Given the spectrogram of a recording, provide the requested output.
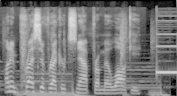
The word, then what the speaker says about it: Milwaukee: Regardless of their second-round exit in the playoffs, an impressive record snap from Milwaukee. Actually, it's pronounced Milwaukee, which is Algonquin for the good land.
